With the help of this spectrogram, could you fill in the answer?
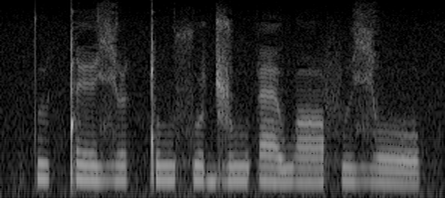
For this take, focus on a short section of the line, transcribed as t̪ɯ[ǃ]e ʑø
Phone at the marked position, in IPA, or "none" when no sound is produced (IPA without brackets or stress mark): ǃ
